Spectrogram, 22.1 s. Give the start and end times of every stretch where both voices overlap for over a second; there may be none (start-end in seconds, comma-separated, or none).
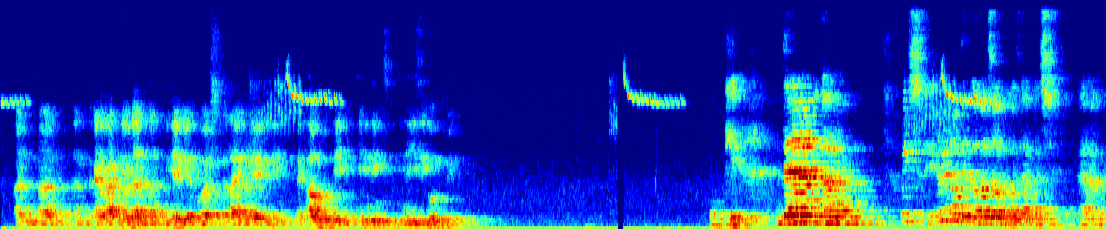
none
